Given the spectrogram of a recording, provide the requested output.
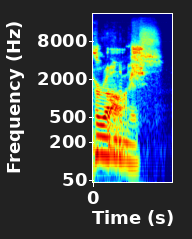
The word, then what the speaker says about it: Hieronymus: Whatever his first name is, Hieronymus.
